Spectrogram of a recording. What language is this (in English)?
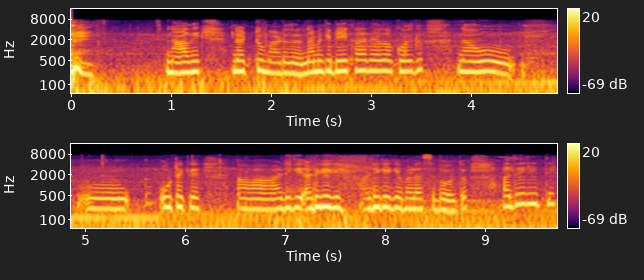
Kannada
